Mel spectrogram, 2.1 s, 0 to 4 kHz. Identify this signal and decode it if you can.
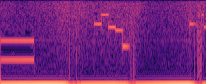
Five-tone selective call (ZVEI), heard as quick runs of five tones, tones of about 70 ms. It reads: 88761
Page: /357/SDR/ZVEI/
